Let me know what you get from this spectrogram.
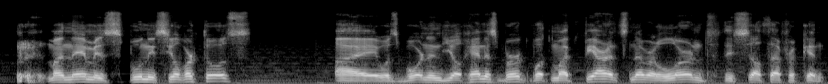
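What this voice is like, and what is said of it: Put-on Russian accent. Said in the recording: “So I learned the Russian accent”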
